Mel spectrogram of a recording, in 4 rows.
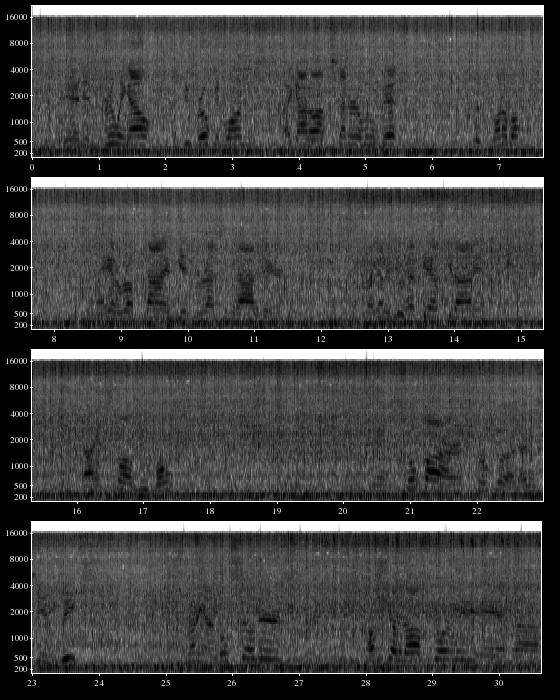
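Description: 1957 West Bend 7.5 hp two-cylinder two-stroke outboard running steadily in a test tank. It has just been refitted with a new head gasket after two snapped head bolts were repaired, and is being run to check for water getting into the cylinders.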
